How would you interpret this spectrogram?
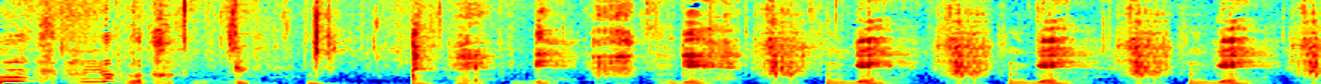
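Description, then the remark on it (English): Heavy, rhythmic nasal breathing from a person with a deviated septum while studying for a test, with a voiced, wheezy whine on each breath, repeating roughly every second and growing steadier toward the end, mixed with voice-like tones. “Stop breathing so heavy, please, we gotta study.”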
